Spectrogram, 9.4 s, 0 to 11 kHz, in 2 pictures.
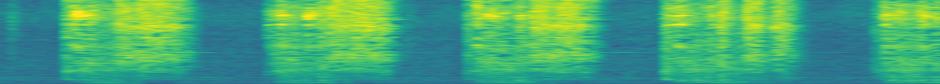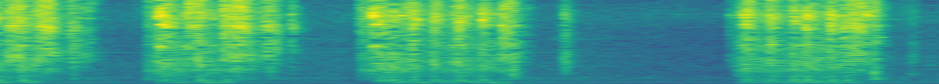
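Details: Italian-made Castor 330 Antivib (rebranded Alpina) chainsaw, tank over half full, choke hard to engage: repeated short high buzzing bursts each dying after about a second; fires but won't keep running, owner suspects rock-hard carburetor diaphragm.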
